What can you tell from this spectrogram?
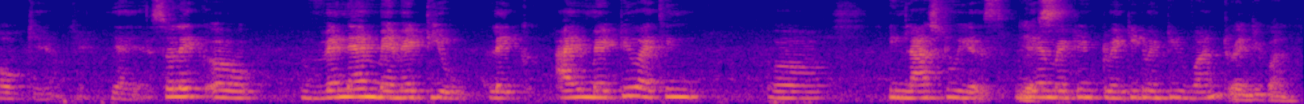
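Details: Young woman with stammering that began in third or fourth standard and worsened with age, treated with speech therapy and breathing techniques, a stammering self-help group member, stammering now much reduced; finding: stuttering (stammering).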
